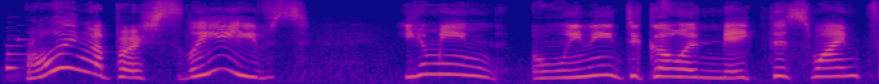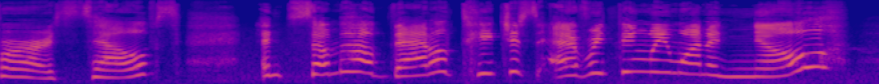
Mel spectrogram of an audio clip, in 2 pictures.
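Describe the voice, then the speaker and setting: A woman's voice: sing-song, bright, forceful tone, a little hiss or hum, full character voice. A woman voicing a tiny floating fairy companion, chirpy, blunt and bossy, in a game. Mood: suspicious. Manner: squeaky, bossy, quick to tease.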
